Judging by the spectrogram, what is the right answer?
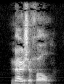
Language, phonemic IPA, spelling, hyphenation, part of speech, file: Dutch, /ˈmœy̯.zə(n)ˌvɑl/, muizenval, mui‧zen‧val, noun, Nl-muizenval.ogg
- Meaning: mousetrap (a device (contraption) for capturing or killing mice)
